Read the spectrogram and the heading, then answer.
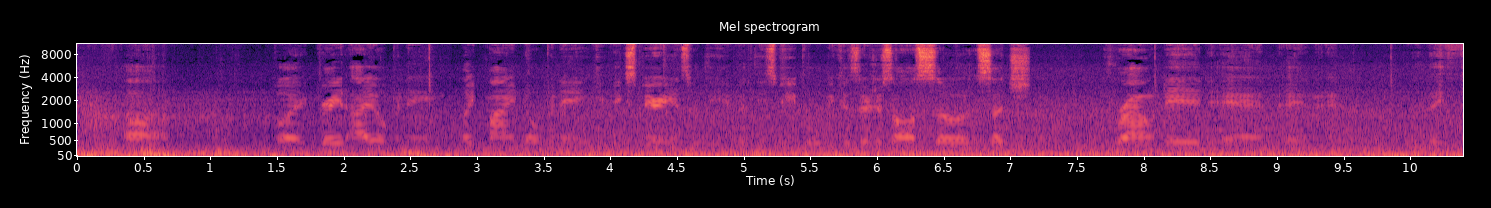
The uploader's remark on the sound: While driving through the Sonoma wine region of northern California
